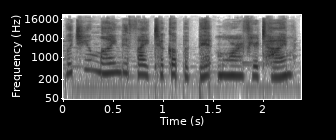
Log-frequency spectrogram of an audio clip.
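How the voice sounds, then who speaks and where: A woman voicing a refined, gentle young noblewoman in a video game, speaking with formal courtesy and shy affection. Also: high-pitched, fairly quick, soft background music, lightly acted. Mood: shy, earnest. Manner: formal, polite, softly hesitant phrasing. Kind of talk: scripted video game character voice acting.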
